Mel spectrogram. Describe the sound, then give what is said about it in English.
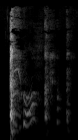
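A woman fighting a persistent cough: one sharp, loud cough followed by a voiced, rasping breath and three smaller hacks that fade out. “I'm really sorry. I was trying to avoid this cough the whole time, but you can't stop the coughing.”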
